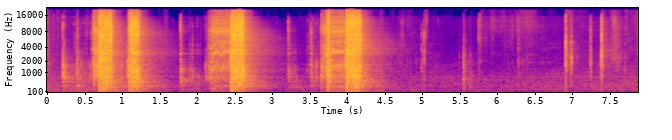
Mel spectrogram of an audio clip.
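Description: A power tool snugs the brake dust shield mounting bolts on a 2014-2019 Toyota Corolla in three loud whirring bursts, followed by faint clicks and taps of tools.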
